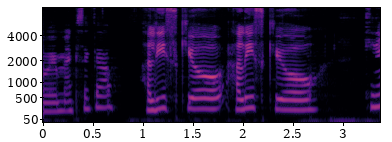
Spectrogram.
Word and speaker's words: Jalisco: And the pronunciation you were looking for is Jalisco, Mexico.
